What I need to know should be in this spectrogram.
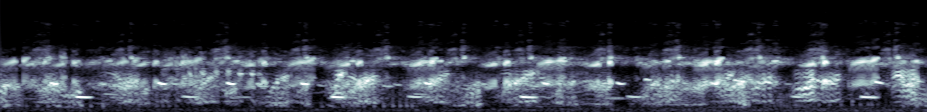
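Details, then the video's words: Chorus of croaking frogs, thick and continuous, with overlapping raspy croaks and brief whistled blips recurring roughly every second against a steady wall of calling. "FROGS CROAKING"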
